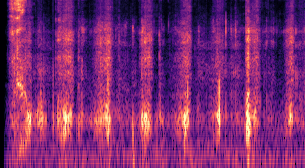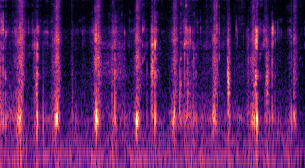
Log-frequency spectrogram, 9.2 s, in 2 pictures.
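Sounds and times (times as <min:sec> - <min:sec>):
chewing one piece of biscuit: 0:00.1 - 0:09.1.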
